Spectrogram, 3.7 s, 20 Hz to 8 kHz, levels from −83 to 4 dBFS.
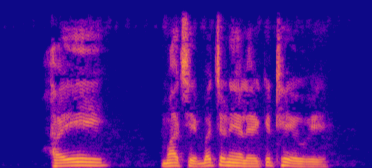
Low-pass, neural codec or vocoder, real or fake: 7.2 kHz; none; real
